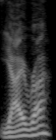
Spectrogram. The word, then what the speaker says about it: Yaira: to say I got to say it right yayra yeah I said it right this one oh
